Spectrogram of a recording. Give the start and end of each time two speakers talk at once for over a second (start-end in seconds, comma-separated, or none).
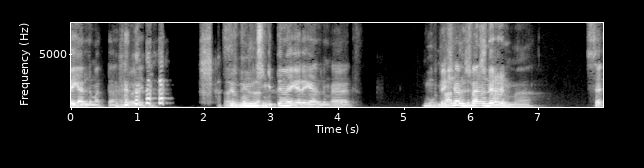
5.4-6.8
